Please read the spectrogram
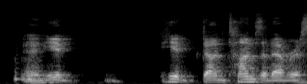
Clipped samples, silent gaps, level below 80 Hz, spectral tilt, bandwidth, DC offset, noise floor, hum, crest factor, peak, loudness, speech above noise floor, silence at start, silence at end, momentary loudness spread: under 0.1%; none; -58 dBFS; -5.5 dB/octave; 11.5 kHz; under 0.1%; -52 dBFS; none; 18 dB; -8 dBFS; -25 LUFS; 27 dB; 0.15 s; 0 s; 6 LU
